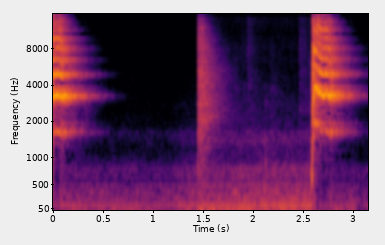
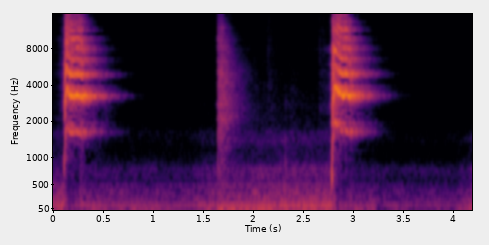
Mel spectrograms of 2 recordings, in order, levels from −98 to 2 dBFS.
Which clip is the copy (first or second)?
second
